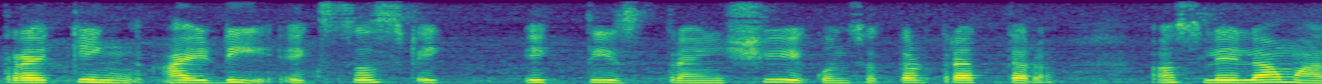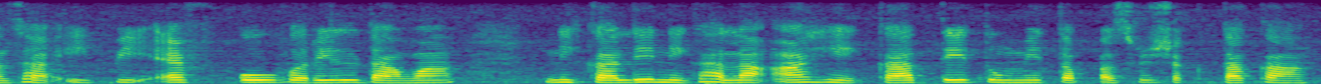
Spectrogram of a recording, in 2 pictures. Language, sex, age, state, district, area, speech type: Marathi, female, 30-45, Maharashtra, Akola, rural, read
